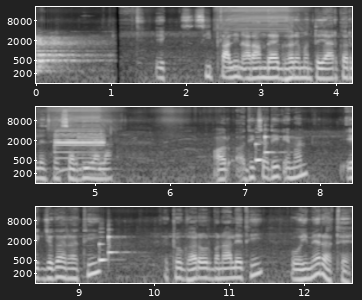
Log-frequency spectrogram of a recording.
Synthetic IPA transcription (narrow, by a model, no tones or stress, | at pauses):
eːk̚siːt̪kalinaːɾamd̪ajək̚ɡʱəɾemənt̪əjaɾkəɾlet̪ʰesəɾd̪iʋala | ɔ̰ːɾə̰d̪ʱikseəd̪ʱikemən | ek̚d͡ʒəɡəɾəɦt̪ʰĩ | ek̚ʈʰoɡʱəɾoːɾbənalet̪ʰĩ | oɦimeɾəɦt̪ʰe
